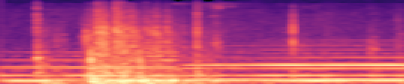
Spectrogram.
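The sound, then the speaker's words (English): A pet knocks objects over: a few scattered thunks and a brief clattering burst over a steady electrical hum with no talking. “He's knocking shit over.”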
